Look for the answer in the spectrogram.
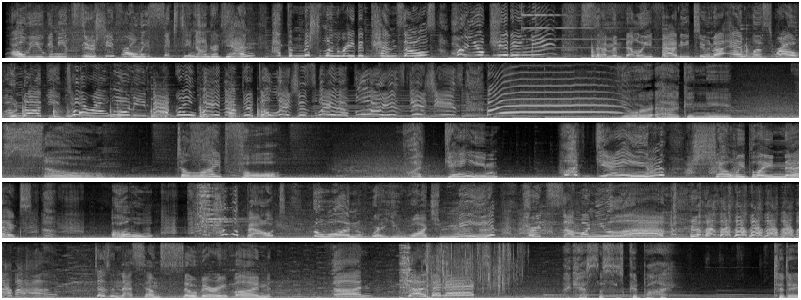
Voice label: Anime Demo Reel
